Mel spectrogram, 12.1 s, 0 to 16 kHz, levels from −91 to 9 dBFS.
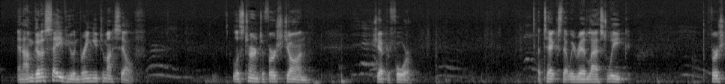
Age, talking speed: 30-49, 130 wpm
